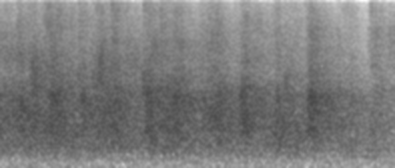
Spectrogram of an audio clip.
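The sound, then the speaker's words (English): Audience applause welcoming a speaker to the stage at a leaders' gathering, a steady patter of many hands clapping at moderate loudness with no voices over it. “I'm really going to get you to put your hands together as we welcome Mark here as he comes and shares with us”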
